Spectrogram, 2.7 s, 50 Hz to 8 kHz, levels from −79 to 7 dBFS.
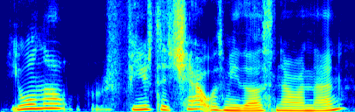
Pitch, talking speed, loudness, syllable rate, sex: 240 Hz, 270 wpm, -15 LUFS, 5.6 syllables/s, female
